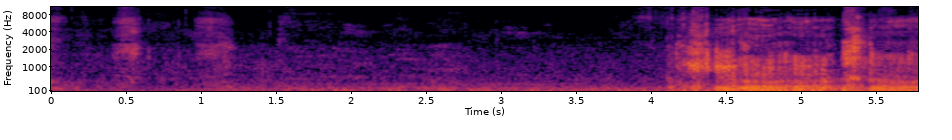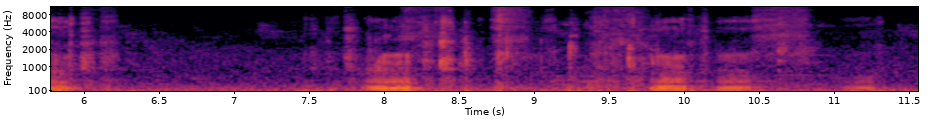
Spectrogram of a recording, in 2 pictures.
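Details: Two blue brindle (tigrato) Cane Corso sisters playing together indoors; low rough growls come in loud bursts around four to six seconds and again near eight and ten seconds, with panting and scuffling between them.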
